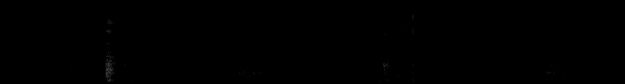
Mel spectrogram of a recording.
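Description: Near silence, with four faint, brief rustles of a cotton bandana being handled.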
